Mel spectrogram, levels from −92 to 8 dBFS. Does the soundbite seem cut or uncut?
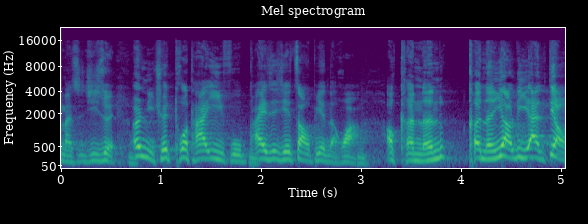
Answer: uncut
